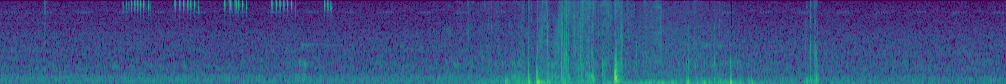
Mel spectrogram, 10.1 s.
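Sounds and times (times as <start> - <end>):
pumpkin toadlet calling: 1.2 - 3.4
rustling and thumping: 4.6 - 8.4.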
